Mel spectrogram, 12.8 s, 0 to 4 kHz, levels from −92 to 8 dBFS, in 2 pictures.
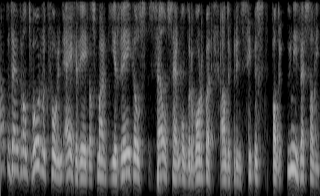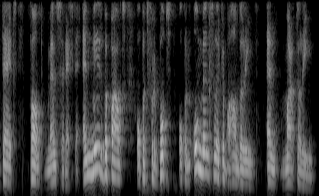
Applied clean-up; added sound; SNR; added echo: neural mask model DeepFilterNet 3.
